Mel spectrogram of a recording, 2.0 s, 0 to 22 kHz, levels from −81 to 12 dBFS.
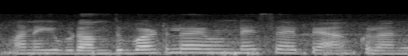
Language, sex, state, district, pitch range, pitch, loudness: Telugu, female, Andhra Pradesh, Srikakulam, 220-250 Hz, 240 Hz, -17 LUFS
